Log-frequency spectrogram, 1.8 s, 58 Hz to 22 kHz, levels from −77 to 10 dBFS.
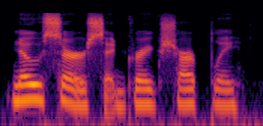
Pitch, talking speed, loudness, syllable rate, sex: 170 Hz, 170 wpm, -17 LUFS, 4.1 syllables/s, female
